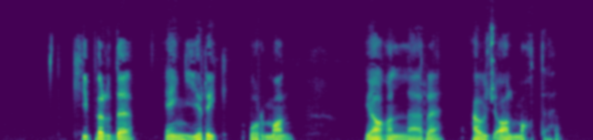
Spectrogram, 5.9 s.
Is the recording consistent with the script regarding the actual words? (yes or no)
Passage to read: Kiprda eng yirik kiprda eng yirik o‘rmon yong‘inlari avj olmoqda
no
